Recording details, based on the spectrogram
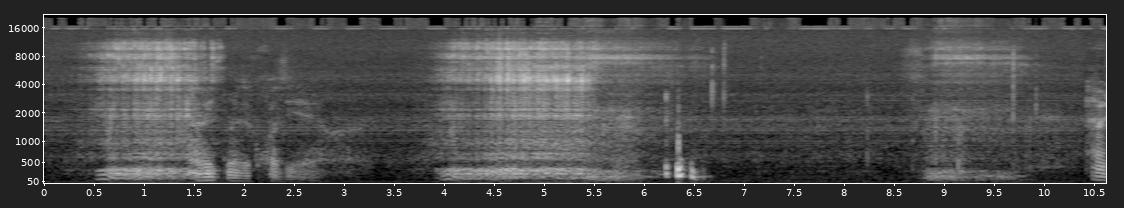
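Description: Three loud, rattling inward snores, each over a second long and separated by quiet pauses: heavy snoring, about 18 breaths a minute.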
